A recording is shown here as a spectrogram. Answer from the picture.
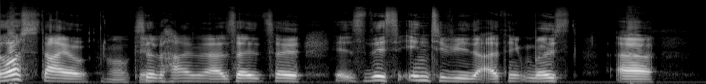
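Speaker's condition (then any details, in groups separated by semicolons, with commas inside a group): Cerebral palsy; from birth, possibly breathing arrest at birth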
